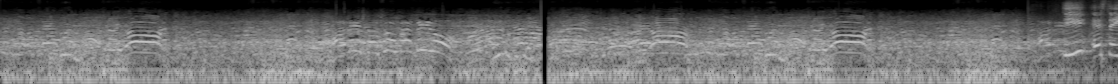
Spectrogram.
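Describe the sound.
A large crowd at a march shouts and jeers in loud, overlapping voices, a dense, continuous roar close by with a brief cut partway through.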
